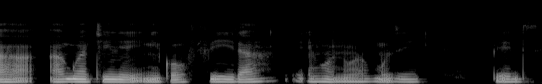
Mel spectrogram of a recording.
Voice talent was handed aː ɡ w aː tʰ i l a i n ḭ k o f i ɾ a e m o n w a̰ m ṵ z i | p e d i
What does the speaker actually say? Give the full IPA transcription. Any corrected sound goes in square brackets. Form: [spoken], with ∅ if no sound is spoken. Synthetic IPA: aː ɡ w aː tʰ i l [e] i n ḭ k o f i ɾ a e [ŋ] o n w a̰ m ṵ z i | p e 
